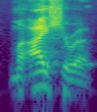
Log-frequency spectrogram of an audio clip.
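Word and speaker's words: מעשר: It's pronounced ma'aserah.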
